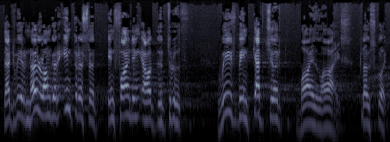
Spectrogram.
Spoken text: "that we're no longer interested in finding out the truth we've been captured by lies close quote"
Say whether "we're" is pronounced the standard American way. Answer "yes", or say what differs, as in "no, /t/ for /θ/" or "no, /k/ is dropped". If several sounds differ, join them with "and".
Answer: yes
